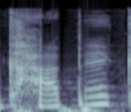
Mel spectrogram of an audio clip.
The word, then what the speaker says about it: Copic: my name is Copic it rhymes with the topic doesn't look like it and I live at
